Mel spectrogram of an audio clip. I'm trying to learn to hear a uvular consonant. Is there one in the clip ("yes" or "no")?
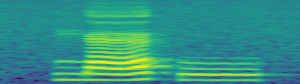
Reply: no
